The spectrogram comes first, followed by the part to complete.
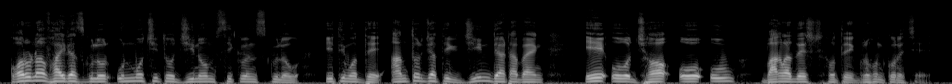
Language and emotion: Bengali, neutral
